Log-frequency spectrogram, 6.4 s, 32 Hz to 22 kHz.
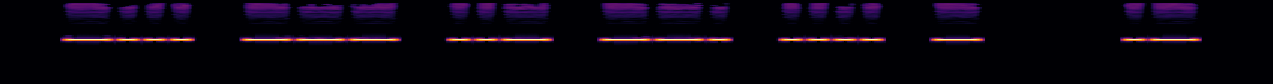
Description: Morse code, heard as a keyed tone, about 18 wpm, spaced as for 15 wpm, 1000 Hz. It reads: BOUGHT A
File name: qotdfiles / 15wpm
